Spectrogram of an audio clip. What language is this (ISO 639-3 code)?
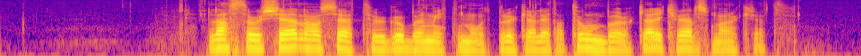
swe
